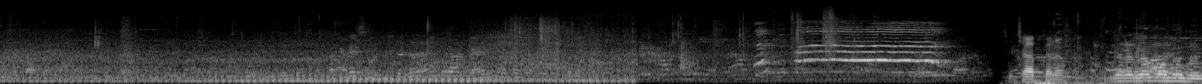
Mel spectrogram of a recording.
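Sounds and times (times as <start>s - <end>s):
indistinct voices in a street: 0.0s - 12.0s
children's voices: 7.4s - 9.6s.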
